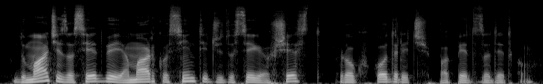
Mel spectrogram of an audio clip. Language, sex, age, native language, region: Slovenian, male, 18-29, Slovenian, Drava region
